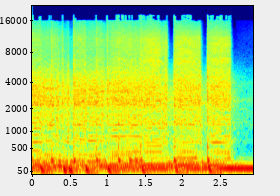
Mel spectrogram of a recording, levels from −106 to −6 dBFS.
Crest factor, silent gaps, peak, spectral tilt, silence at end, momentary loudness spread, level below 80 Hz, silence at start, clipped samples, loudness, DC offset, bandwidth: 12 dB; none; -6 dBFS; -3.5 dB/octave; 0 s; 1 LU; -26 dBFS; 0 s; under 0.1%; -18 LUFS; under 0.1%; 18 kHz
